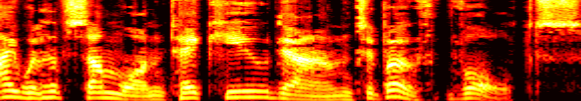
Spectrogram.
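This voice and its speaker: A man's put-on character voice, fairly high in pitch and at a fairly slow pace. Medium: read story. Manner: formal, businesslike.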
